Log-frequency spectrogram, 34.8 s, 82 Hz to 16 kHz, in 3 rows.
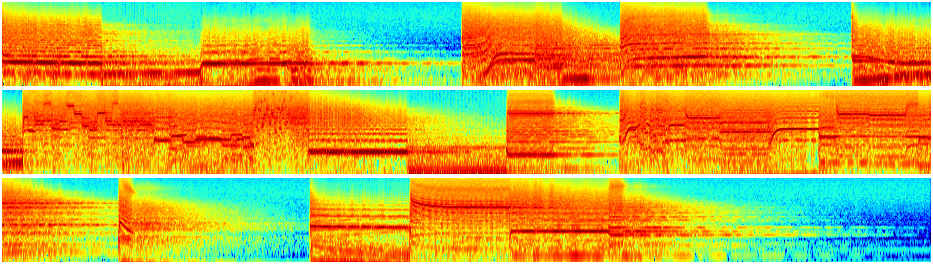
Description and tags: Circuit 7 - Synth 3
Synth Loop
124 BPM
Key of F Minor
hardware, synthesizer, noise, lofi, bass, downtempo, electronic, experimental, industrial, beat, ambient, psychedelic, loop, dance, oregon, dark, analog, music, evolving, electronica, percussion, sample, digital, synth, processed, portland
